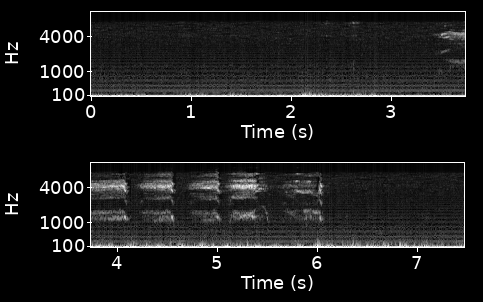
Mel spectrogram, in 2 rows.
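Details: Saker falcon calling at its nest box during feeding, recorded 17 June 2018, 10:31; a rapid run of five or six rasping, harmonic-rich calls in the second half after quiet, with steady low background hum.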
